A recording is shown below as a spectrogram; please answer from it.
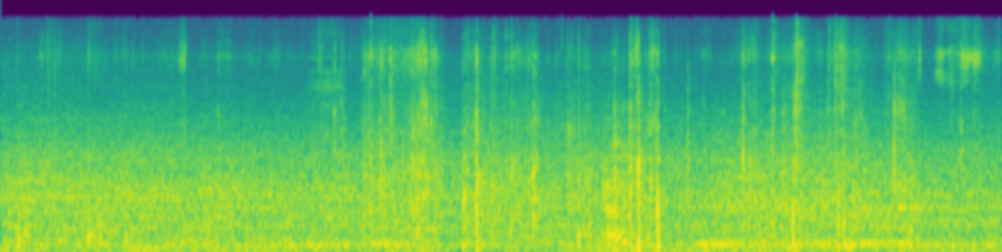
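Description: Rustling and crinkling as a cloth muslin bag and then a cardboard snack-bar box are handled and opened close to a clip-on microphone, with small clicks and taps scattered through.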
